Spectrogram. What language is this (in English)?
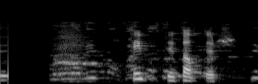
Icelandic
